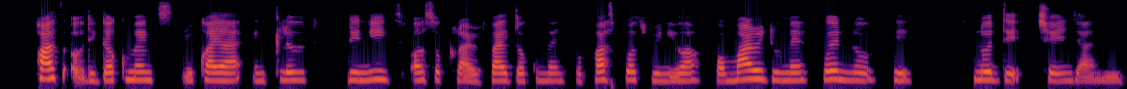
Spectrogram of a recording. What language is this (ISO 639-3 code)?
pcm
